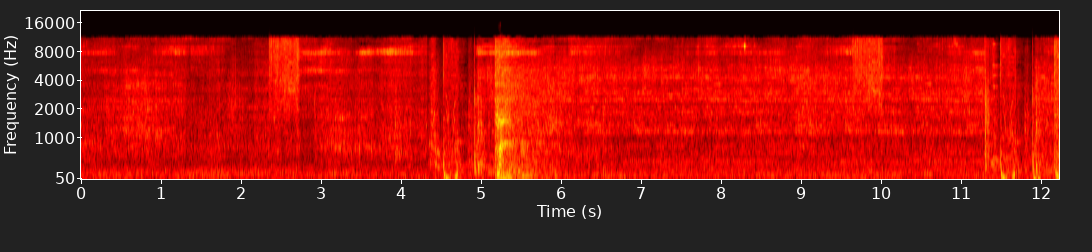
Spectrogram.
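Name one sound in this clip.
Skateboard wheels roll and grind along a pool's edge.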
